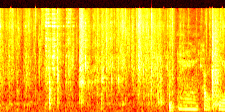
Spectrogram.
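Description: Knife slashing open a cardboard box holding sim racing pedals, heard as scraping, tearing and crinkling cardboard in quick bursts at close range, with some clinks near the end.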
